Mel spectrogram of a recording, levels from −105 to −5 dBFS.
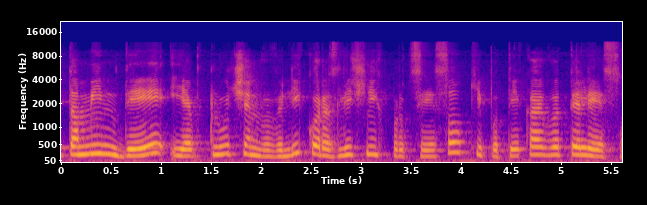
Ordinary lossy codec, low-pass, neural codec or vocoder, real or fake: Opus, 16 kbps; 10.8 kHz; none; real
